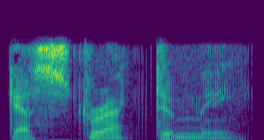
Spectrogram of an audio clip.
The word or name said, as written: gastrectomy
